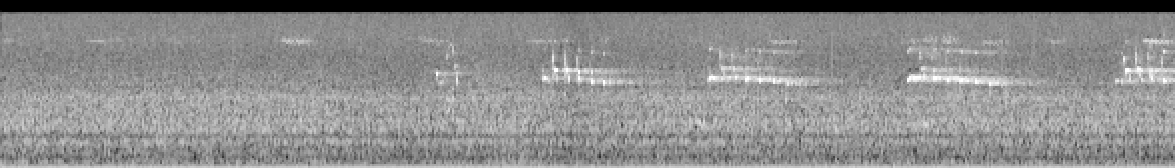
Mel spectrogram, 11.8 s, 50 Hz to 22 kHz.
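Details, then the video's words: Eagle calling from inland, low overhead, at 7:37: bursts of high, stuttering trills, each a quick run of sharp falling notes, repeated every two seconds or so and building toward the end, above a loud steady low engine-like hum. "eagle from inland low up above icon on BST trills"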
